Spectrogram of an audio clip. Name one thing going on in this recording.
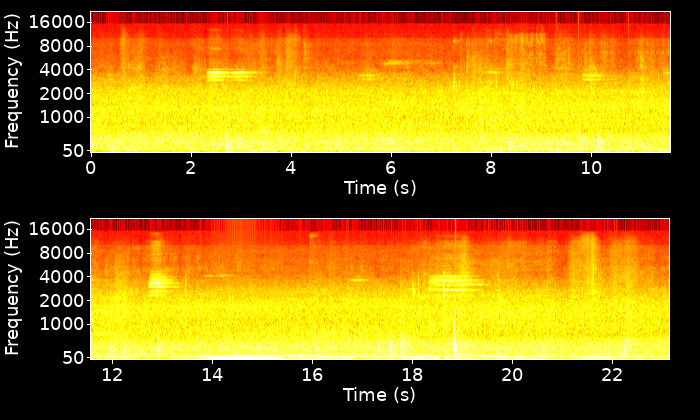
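A marker squeaks on a whiteboard as a man writes.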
